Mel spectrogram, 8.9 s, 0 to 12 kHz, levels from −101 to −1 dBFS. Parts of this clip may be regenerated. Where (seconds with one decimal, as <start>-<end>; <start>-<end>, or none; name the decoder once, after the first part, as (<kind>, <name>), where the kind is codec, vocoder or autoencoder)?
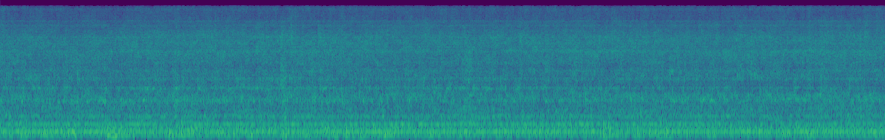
0.0-8.9 (codec, HILCodec)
